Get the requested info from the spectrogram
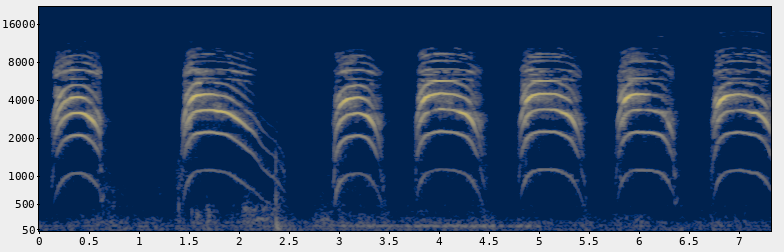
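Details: Domestic cat, fluffy and grey, meowing to attract a cat: seven loud arched meows, the second drawn out and falling away, the rest short and evenly spaced, with a low electrical hum underneath.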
